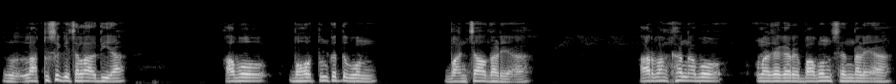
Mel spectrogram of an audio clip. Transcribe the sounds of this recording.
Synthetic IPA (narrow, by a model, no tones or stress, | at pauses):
laʈusɛɡɛt͡ʃalaʔd̪ijaʔa | bɔ | bɔɦɔt̪̚t̪ːulkat̪ɛbɔn | baɲt͡ʃawd̪aɽɛjaʔa | aɾbaŋkʰanabɔ | ɔnad͡ʒaɡaɾɛbabɔnsɛnd̪aɽɛja̰ʔa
